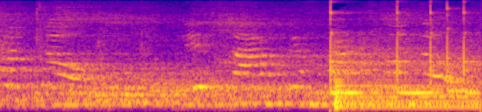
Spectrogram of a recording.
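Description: High voices chattering, like children, then music starts abruptly about one and a half seconds in, with a sharp hit and held tones.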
